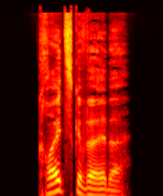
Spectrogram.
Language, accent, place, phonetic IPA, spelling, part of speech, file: German, Germany, Berlin, [ˈkʁɔɪ̯t͡sɡəˌvœlbə], Kreuzgewölbe, noun, De-Kreuzgewölbe.ogg
- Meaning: a cross vault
